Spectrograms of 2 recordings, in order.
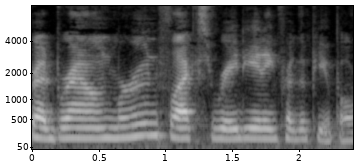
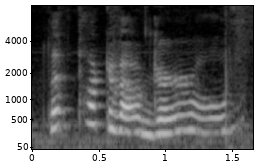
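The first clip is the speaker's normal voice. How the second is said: high, squeaky, helium-squeezed voice; 8 semitones higher than usual. Reading a story aloud, a character changes his voice: helium voice. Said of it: "makes it sound like he's saying it through helium".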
